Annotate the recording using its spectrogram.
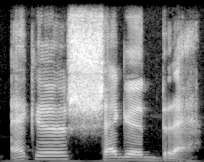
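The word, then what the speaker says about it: egészségedre: We stress on the first syllable. Egeszegedre.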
